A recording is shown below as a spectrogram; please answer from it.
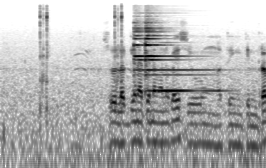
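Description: Subscribe-button sound effect: a few sharp mouse clicks, then a bell ding about two seconds in that rings out and fades over a second or so.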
